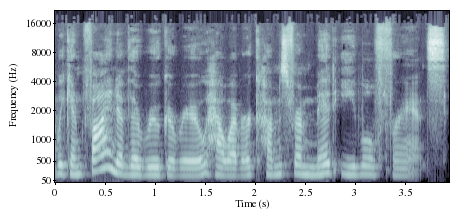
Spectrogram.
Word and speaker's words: rougarou: A Rougarou. – Yeah, I looked up the pronunciation, so I'm like 97% sure that that's correct.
